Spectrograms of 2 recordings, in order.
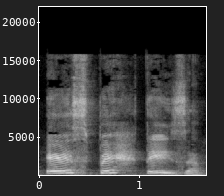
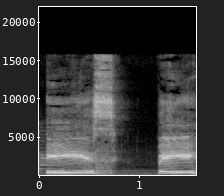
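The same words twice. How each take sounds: First: Said in the usual way. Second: "esperteza" split as es, per, te, za; syllable by syllable. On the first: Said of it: "Na separação silábica fica esperteza". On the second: Shown as a demonstration. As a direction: pause after each syllable of "esperteza". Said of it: "Na separação silábica fica".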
